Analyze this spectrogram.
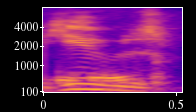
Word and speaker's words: Huegs: He pronounced it Hughes.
